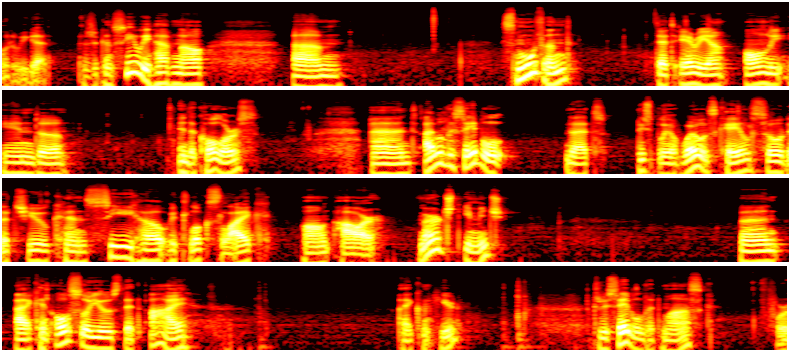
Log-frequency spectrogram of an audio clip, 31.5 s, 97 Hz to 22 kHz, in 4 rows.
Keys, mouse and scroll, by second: 16.1 click, 28.8 shift+F11, 31.1 click.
